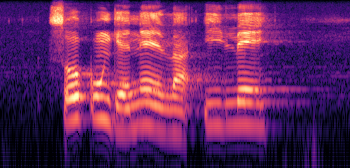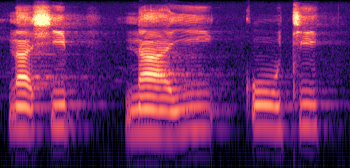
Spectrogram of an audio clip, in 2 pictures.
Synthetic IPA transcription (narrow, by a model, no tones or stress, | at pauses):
sok̬ʼuŋɡʱɛnɛlailɛ | naʃip | naji | k̬uːtʰi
